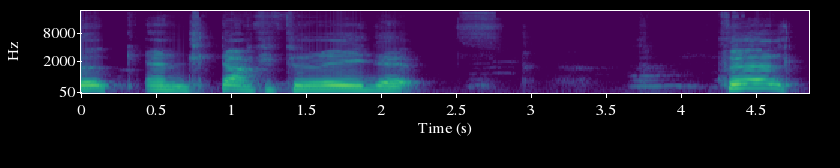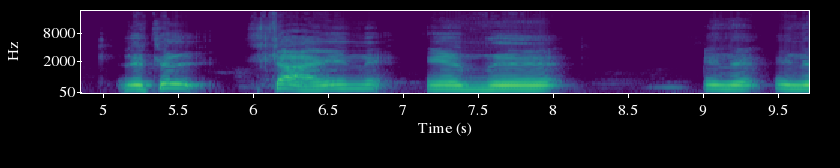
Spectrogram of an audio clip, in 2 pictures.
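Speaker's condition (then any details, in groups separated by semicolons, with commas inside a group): Cerebral palsy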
